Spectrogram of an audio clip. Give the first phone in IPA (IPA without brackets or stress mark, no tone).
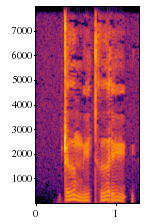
ʈ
